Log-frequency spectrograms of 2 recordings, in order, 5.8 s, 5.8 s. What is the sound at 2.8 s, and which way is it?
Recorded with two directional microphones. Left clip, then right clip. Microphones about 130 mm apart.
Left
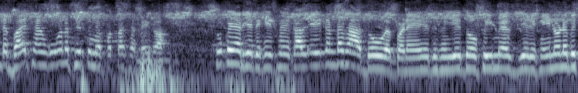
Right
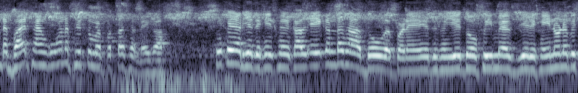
Speech, 30° right (ahead or behind).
